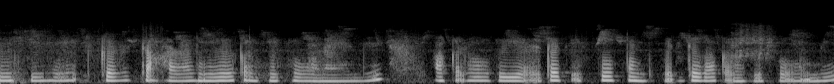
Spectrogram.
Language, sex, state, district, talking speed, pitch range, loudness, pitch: Telugu, female, Andhra Pradesh, Annamaya, 80 wpm, 165-185 Hz, -24 LUFS, 175 Hz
